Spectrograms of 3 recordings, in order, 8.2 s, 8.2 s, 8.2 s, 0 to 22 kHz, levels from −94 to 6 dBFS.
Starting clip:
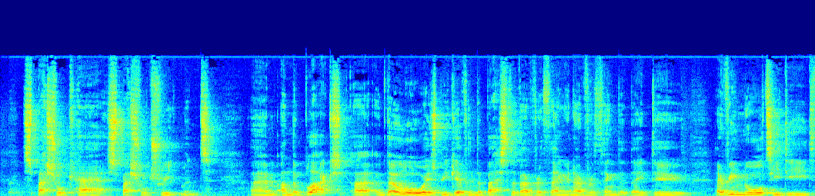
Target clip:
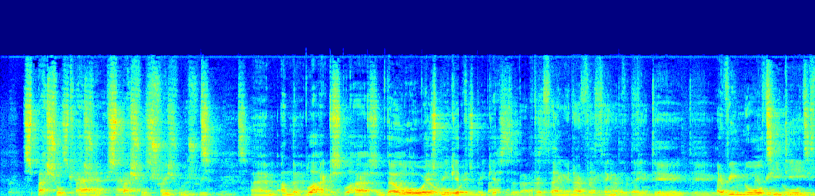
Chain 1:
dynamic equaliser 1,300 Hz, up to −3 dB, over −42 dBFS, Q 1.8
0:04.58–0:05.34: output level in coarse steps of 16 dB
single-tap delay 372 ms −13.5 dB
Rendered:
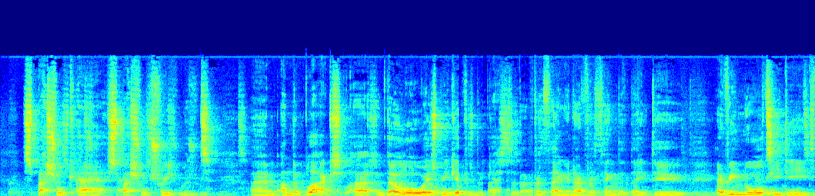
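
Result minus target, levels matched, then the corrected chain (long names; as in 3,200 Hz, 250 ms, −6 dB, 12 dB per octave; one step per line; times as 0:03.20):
echo-to-direct −6.5 dB
dynamic equaliser 1,300 Hz, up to −3 dB, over −42 dBFS, Q 1.8
0:04.58–0:05.34: output level in coarse steps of 16 dB
single-tap delay 372 ms −7 dB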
